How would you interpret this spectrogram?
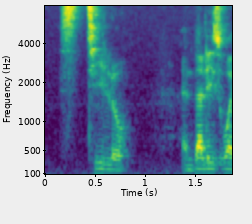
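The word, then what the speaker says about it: stylo: s what is that stillo yes okay very good that's for pen in english and you see how in this example the igrec is pronounced as e okay stillo and that is why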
